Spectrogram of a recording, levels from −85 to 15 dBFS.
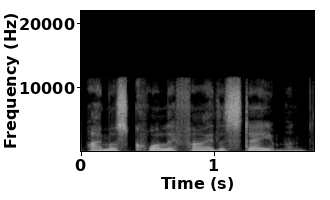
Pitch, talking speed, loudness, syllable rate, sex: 135 Hz, 170 wpm, -20 LUFS, 5.6 syllables/s, male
